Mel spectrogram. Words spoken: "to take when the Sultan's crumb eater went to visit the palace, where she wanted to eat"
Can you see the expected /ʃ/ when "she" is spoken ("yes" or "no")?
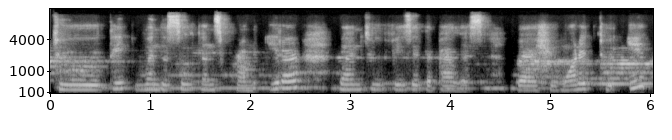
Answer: yes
